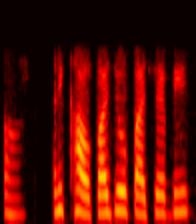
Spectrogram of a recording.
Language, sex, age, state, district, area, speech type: Goan Konkani, female, 18-30, Goa, Bardez, rural, conversation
